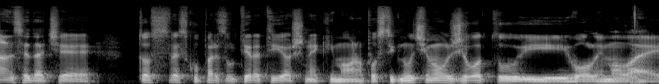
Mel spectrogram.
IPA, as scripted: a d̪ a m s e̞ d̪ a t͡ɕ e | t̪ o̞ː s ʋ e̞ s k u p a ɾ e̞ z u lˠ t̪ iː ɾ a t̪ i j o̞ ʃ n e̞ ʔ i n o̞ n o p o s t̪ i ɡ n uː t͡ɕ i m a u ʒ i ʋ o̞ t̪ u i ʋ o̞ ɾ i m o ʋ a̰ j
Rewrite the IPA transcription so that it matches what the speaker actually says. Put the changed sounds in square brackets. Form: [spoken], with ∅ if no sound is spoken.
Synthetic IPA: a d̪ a m s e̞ d̪ a t͡ɕ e | t̪ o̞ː s ʋ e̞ s k u p a ɾ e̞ z u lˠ t̪ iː ɾ a t̪ i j o̞ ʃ n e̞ [k] i [m] o̞ n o p o s t̪ i ɡ n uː t͡ɕ i m a u ʒ i ʋ o̞ t̪ u i ʋ o̞ [l] i m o ʋ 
